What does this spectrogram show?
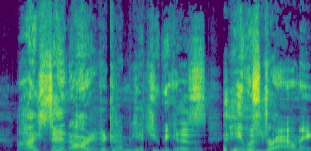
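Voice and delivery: play-acted, very high, loud, furious angry shout. Retelling how a girlfriend confronted the speaker's brother, imitating an angry accusation. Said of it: "just pissed, angry as hell".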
